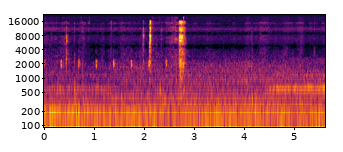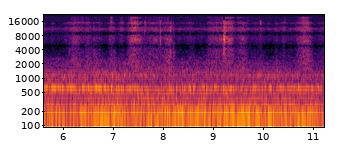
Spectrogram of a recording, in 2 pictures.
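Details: 2013 Kia Sportage LX AWD automatic coasting: steady whirring/grinding over road rumble, persists in neutral, gone when accelerating or briefly over bumps, seems front driver's side; turned out to be a bad driveshaft center support bearing.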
